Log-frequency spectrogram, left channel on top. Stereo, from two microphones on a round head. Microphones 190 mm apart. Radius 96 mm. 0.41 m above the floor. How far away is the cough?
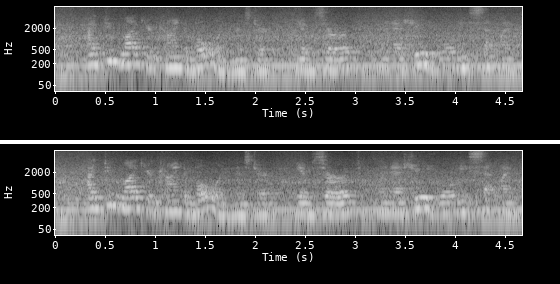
No cough in this recording.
